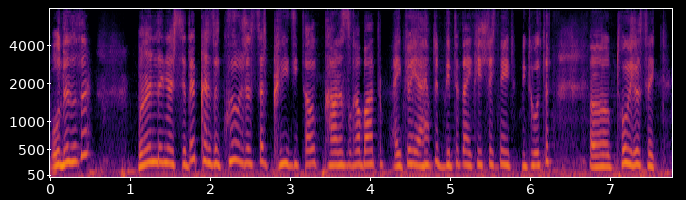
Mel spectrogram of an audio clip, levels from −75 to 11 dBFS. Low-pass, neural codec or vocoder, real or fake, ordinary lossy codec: none; codec, 16 kHz, 1 kbps, FunCodec, trained on LibriTTS, 50 frames a second; fake; none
